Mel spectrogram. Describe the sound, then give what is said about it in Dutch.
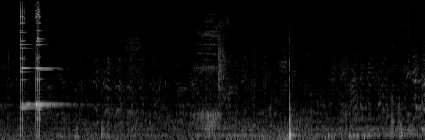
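Two bright wine-glass clinks ring out close together near the start in a toast, clear and resonant, followed by quiet handling noises and faint murmuring voices. “Even een slokje mee te beginnen. Proost.”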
